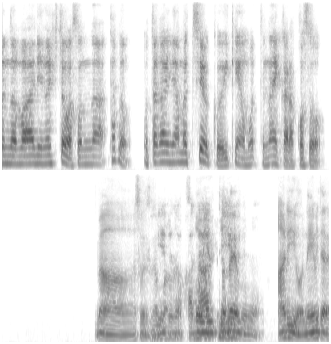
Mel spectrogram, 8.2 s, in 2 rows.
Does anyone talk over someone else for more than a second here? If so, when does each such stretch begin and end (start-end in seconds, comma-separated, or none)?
5.9-7.2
